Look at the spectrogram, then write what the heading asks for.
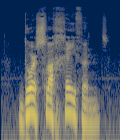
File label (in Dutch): "doorslaggevend", Dutch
